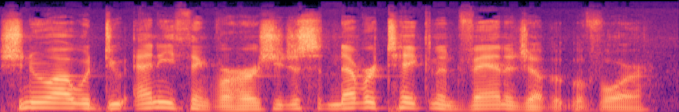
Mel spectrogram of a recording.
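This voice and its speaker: A man acts out a young man wounded by lost love, in a drama read from a script. His voice is mid-pitched. He speaks earnestly and reflectively, with grief and quiet resolve. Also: expressive, rapid-fire, close to an everyday voice. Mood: grieving, reflective. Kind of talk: screenplay table read.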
